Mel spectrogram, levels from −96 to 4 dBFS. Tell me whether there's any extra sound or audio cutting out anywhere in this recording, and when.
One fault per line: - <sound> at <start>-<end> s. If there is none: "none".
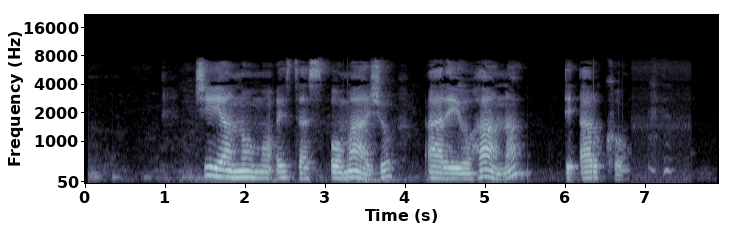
- laugh at 7.0-7.4 s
